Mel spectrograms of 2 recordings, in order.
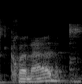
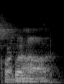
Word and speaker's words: Clannad: So, so this is how do you pronounce this? It's Clanad. Konami. Clannad.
